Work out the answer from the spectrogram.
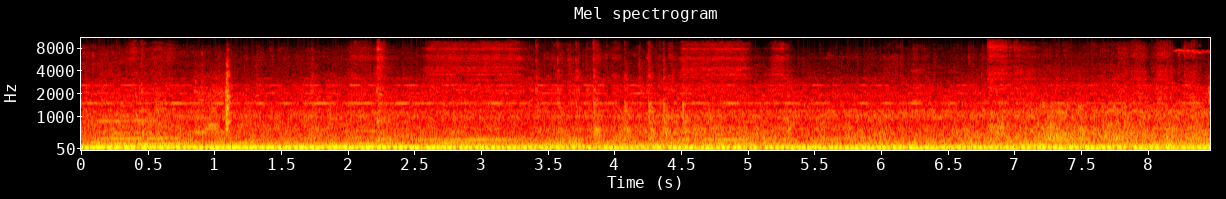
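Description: Freight train's covered hopper cars rolling slowly past: a steady low rumble of steel wheels on rail, with faint squeals and a few clicks.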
